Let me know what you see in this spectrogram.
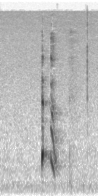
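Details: Young child with hiccups: a single sudden hiccup, a sharp catch of breath ending in a brief squeaky voiced sound, in a quiet room.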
